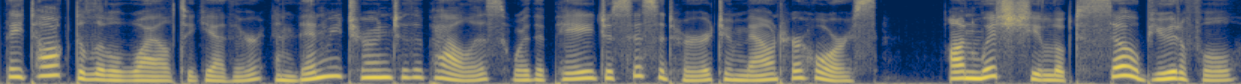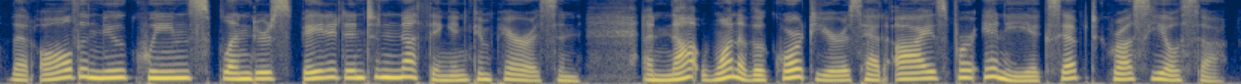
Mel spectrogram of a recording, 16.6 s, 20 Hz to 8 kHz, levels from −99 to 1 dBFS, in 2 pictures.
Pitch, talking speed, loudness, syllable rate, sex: 210 Hz, 180 wpm, -16 LUFS, 5.2 syllables/s, female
